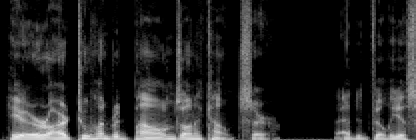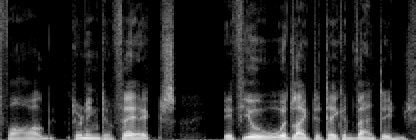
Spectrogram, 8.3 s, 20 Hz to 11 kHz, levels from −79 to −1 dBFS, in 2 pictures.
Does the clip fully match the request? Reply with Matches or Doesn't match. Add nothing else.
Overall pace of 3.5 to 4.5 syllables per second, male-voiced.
Matches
